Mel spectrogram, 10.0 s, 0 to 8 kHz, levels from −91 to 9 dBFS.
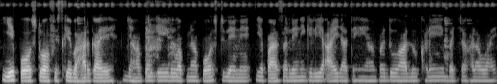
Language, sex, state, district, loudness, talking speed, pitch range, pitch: Hindi, male, Bihar, Jahanabad, -22 LUFS, 195 wpm, 125-135 Hz, 130 Hz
